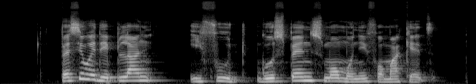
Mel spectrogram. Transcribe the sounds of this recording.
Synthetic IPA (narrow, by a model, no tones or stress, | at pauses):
pɛsĩnwedeplãn | ifudɡospɛ̃ndsmɔlmɔnifɔmakɛt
